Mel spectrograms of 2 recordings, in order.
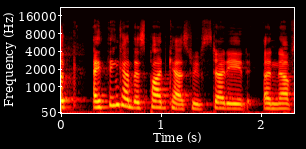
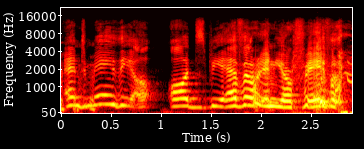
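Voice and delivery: very loud, raging, angry Scottish accent; 6 semitones higher, 9 dB louder than usual. Showing the group how to say a line, in an angry scottish accent. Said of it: "that's what a Scottish accent is".

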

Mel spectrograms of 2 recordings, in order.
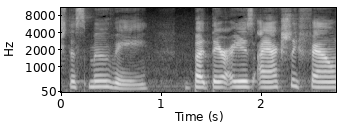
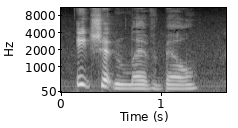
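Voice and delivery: put-on deadpan delivery, lower pitch; 4 semitones lower than usual. Retelling a story where one kid answers another; retelling a deadpan reply. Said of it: "completely deadpan".

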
